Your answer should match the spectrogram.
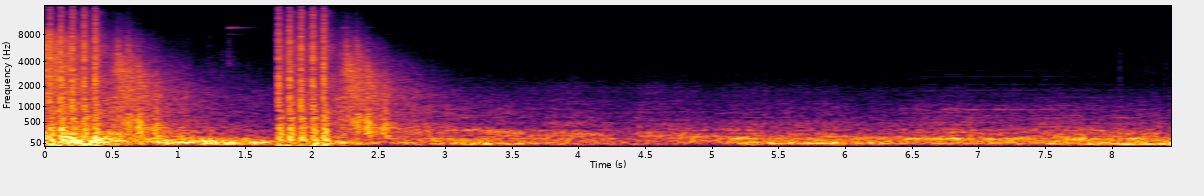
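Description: Two short bursts of rapid machine-gun fire, less than two seconds apart, used as a sound effect in the soundtrack, each trailing off in an echo. A low, steady bass backing follows.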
